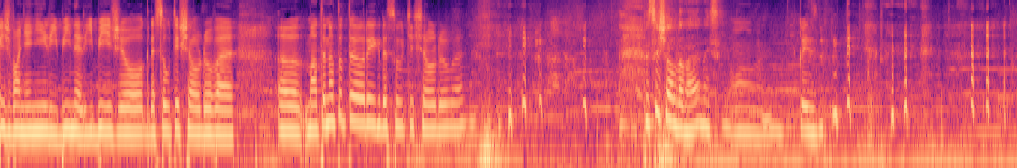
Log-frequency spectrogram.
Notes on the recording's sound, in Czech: Na pódiu ve festivalovém stanu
